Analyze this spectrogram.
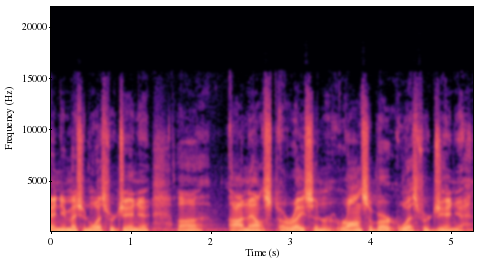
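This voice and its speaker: A man with an American accent speaks in an unremarkable speaking voice at medium pitch and a moderate pace, his intonation fairly even and his loudness very even, in a very clean recording with a silent background. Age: 60s. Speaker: racing track announcer. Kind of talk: interview, casual chat. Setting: live radio and video broadcast.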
